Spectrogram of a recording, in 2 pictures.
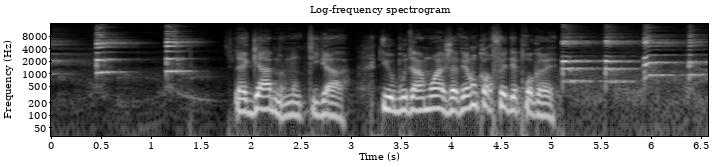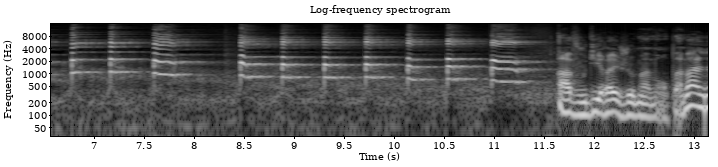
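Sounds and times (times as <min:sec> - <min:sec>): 
rubber chicken toy squawking a quick melody: 0:00.0 - 0:01.7, 0:05.1 - 0:11.8
speech: 0:01.9 - 0:05.3, 0:11.7 - 0:13.1.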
